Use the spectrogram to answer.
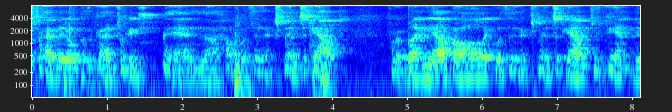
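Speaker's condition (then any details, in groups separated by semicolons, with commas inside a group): Tongue cancer surgery; three malignant tongue tumors removed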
